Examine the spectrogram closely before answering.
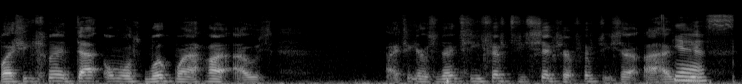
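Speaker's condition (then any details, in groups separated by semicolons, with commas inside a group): Voice box damage, traumatic brain injury; voice box partially damaged by fireman's trach tube, traumatic brain injury from smoke inhalation in fire; tbi found 3-4 years ago, rehabilitation services, fine motor loss, half lung capacity lost, cannot handwrite; difficulty talking, lost singing voice, slight speech impediment, listeners misjudge as mentally impaired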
